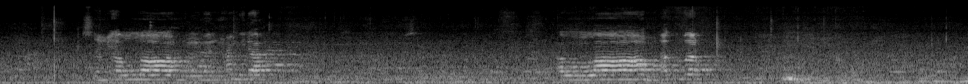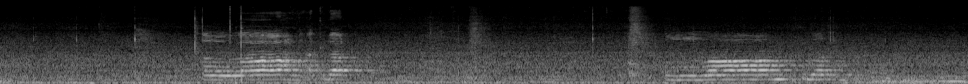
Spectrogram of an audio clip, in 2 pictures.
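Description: A young man chants short calls through a loudspeaker in a large echoing hall.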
